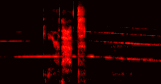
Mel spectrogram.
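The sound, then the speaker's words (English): A police siren wails faintly outside, a steady tone slowly sliding lower, while a couple of brief breathy, whispery sounds cut in. “I think they're coming for my dog who just took a massive shit outside.”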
